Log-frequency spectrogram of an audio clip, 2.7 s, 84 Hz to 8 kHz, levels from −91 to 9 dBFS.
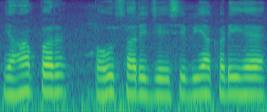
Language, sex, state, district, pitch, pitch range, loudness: Hindi, male, Haryana, Charkhi Dadri, 175 Hz, 170-180 Hz, -16 LUFS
